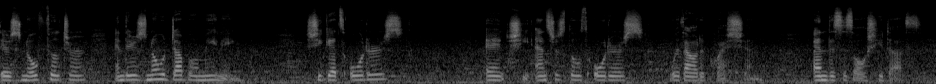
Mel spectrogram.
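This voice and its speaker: Long, frequent pauses break up a woman's speech, which moves at a moderate pace. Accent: German. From Germany. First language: German. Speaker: film actor. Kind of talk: press interview.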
